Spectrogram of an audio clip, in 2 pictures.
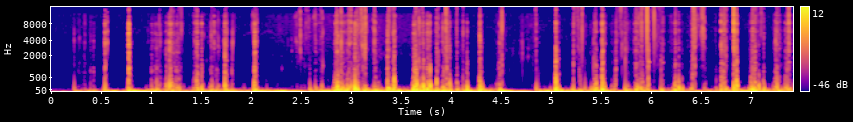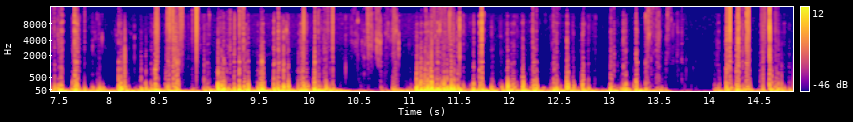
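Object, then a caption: Silicone ear microphone scraped with a steel ear pick. A flat stainless steel ear pick scrapes inside the ear of a white silicone ear-shaped microphone, producing dense, close, low-heavy scratching and crackling with many rapid short strokes. The scraping runs almost continuously, with a brief lull near 10.7 seconds and a short silence just before 14 seconds before it resumes.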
